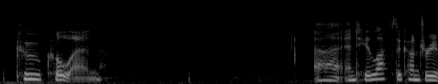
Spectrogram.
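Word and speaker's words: Cú Chulainn: Okay, I think it's pronounced Kukulin.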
